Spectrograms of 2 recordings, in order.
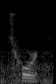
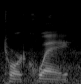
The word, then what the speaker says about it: Torquay: on our way into torquay here which for the longest time i thought was pronounced torquay i was pronouncing it phonetically uh and torquay many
